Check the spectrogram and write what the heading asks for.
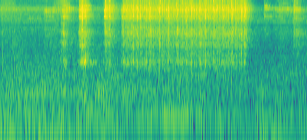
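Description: Pneumatic impact wrench hammering on a bolt of a hydraulic gear pump: two short bursts, then one longer run of about two and a half seconds that stops abruptly.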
